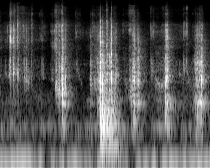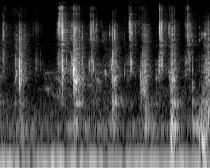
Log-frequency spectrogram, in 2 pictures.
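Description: A person chewing crunchy breakfast food close to the microphone: irregular crunches, two or three a second, the loudest about a second and a half in.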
